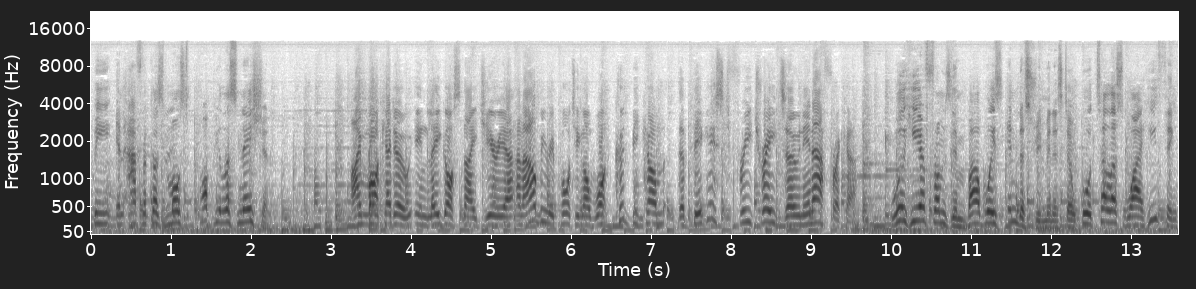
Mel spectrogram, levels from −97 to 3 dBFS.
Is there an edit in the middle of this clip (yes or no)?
no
